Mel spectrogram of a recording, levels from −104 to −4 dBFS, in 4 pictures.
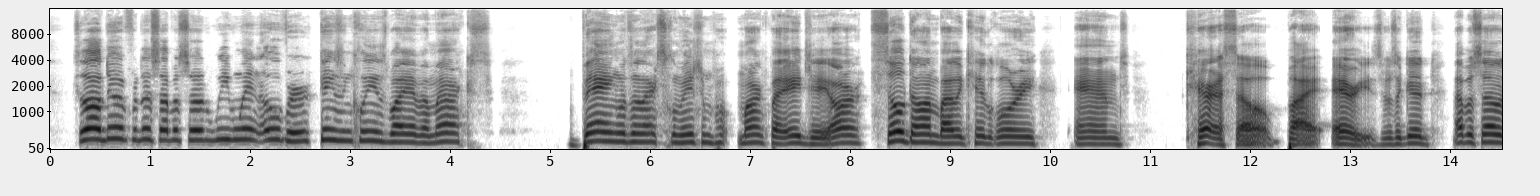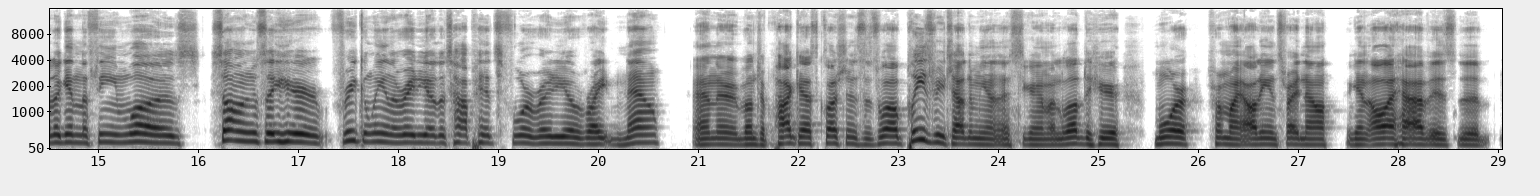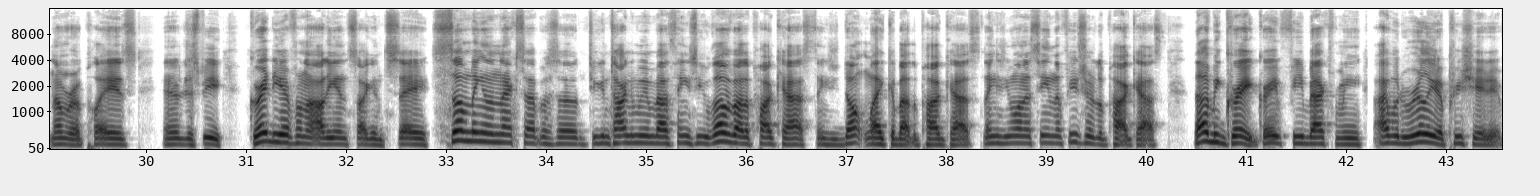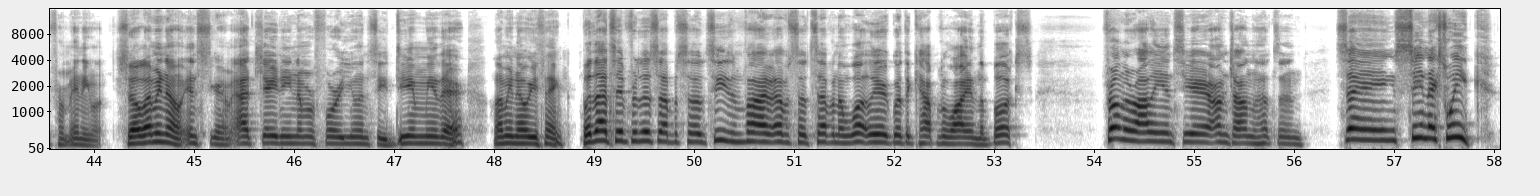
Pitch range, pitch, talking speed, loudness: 165-215 Hz, 185 Hz, 215 wpm, -22 LUFS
